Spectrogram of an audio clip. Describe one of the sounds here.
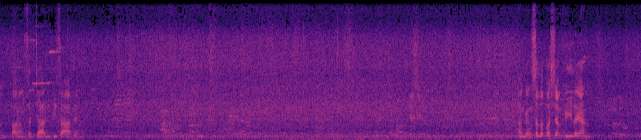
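A man speaks loudly close by.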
